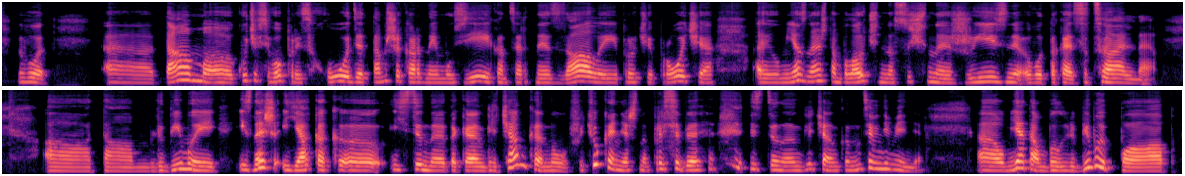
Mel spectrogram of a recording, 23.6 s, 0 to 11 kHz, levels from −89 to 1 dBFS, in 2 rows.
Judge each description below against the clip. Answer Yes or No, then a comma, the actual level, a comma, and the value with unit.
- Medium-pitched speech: Yes, medium, 165 Hz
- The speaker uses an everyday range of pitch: Yes, average, 3.7 semitones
